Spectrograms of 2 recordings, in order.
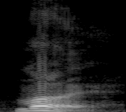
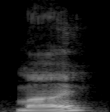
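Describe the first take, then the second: First: The word is said on a falling tone. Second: The word is said on a high tone. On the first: It means no or not. "a falling tone, which means no or not" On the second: It marks a question. "a question word, which is a high tone"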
